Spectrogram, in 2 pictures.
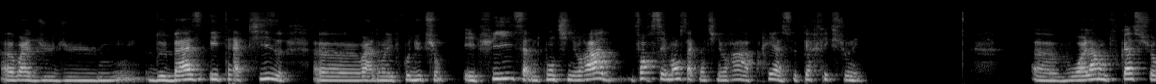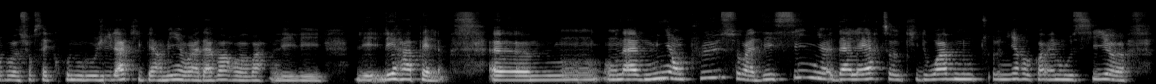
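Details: Adult woman speaking French; typical adult speech.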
